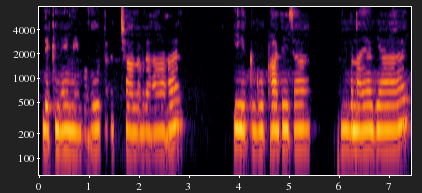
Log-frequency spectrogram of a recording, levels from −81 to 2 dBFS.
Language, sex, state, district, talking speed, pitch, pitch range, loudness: Hindi, female, Bihar, Araria, 105 wpm, 225 Hz, 220-230 Hz, -19 LUFS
